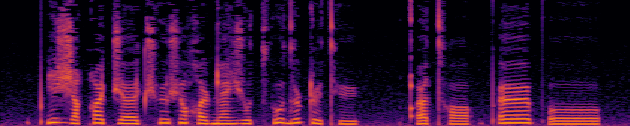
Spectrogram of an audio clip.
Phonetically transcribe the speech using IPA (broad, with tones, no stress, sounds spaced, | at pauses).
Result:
pʼ i˦ ʒ i˨ q ʉ˧ t͡ʃ œː˨ t͡ʃʰ ʉ˧ ʃ ũ˧ χ œ˨ ɖ æ̃˨ ʒ u˨ t͡sʼ u˦˨ d u˦ ʈ ʉ˨ tʰ y˨ | qʼ ʉ˨ tʰ ɔ˨ | pʼ œː˦ pʼ oː˨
